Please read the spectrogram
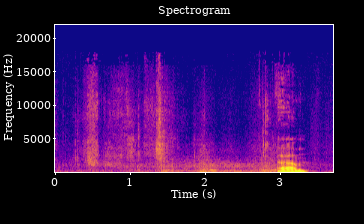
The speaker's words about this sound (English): I'm turning the page.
